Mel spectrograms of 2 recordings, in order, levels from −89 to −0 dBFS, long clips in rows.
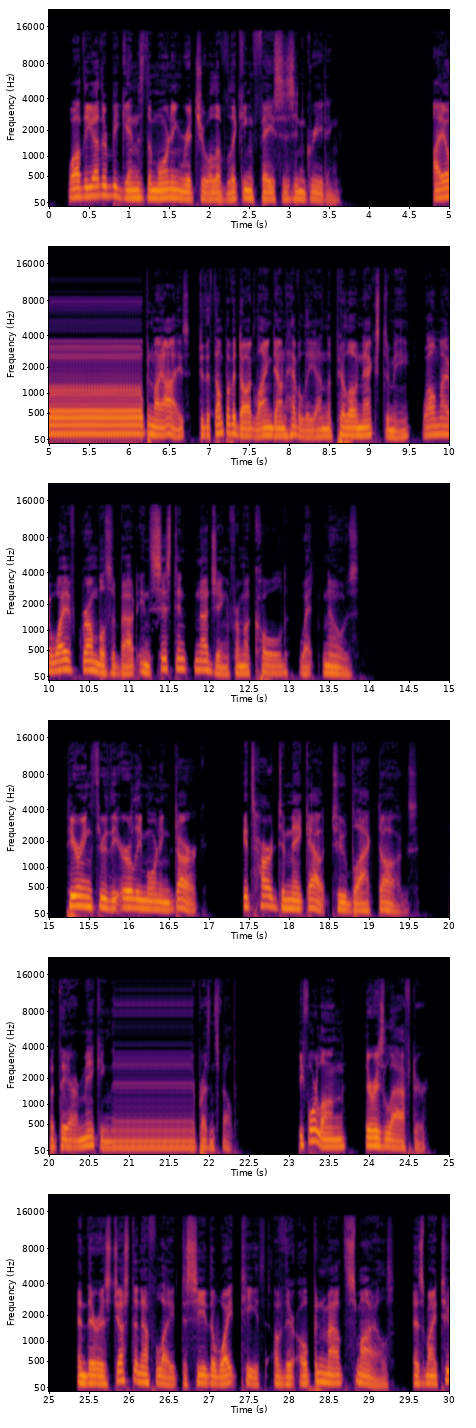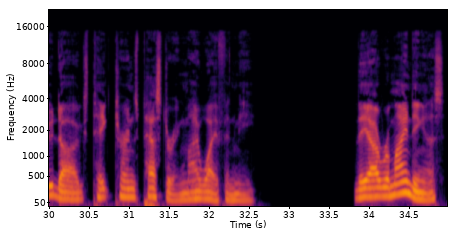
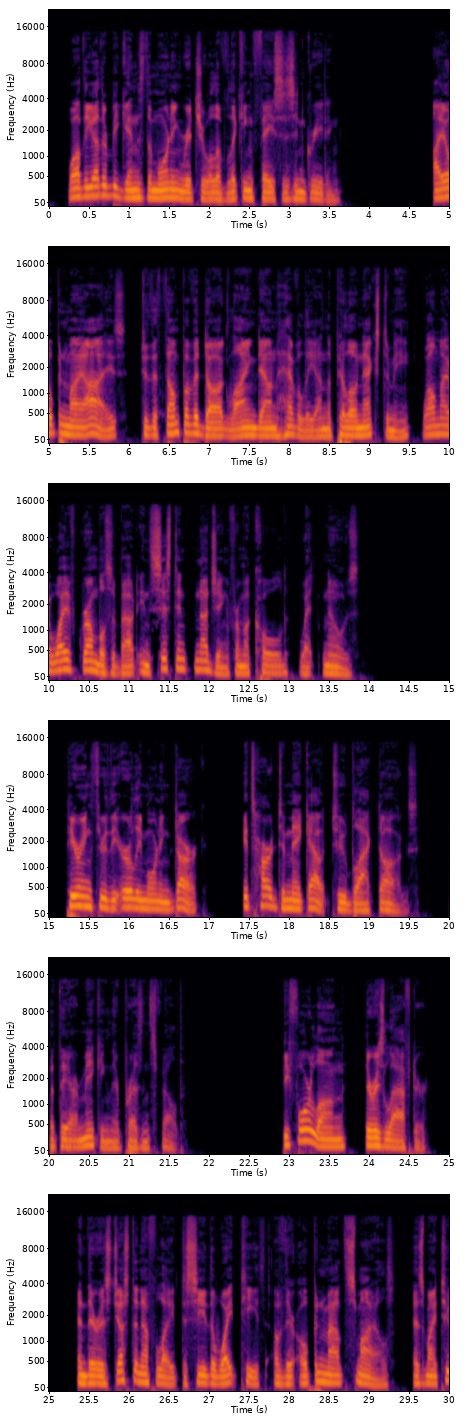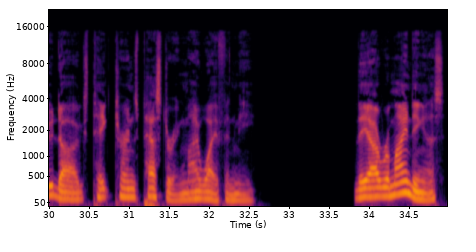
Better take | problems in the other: second | audio freezing; at 5 s for 1 s and at 21 s for 1 s

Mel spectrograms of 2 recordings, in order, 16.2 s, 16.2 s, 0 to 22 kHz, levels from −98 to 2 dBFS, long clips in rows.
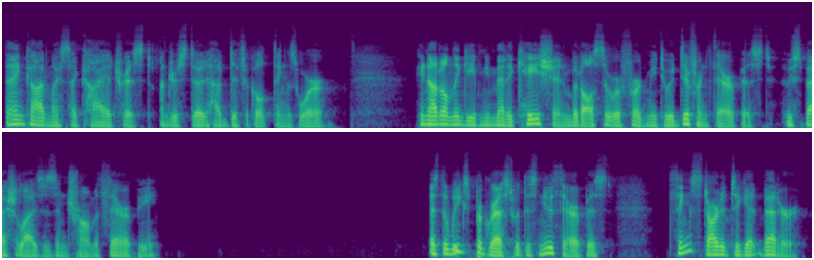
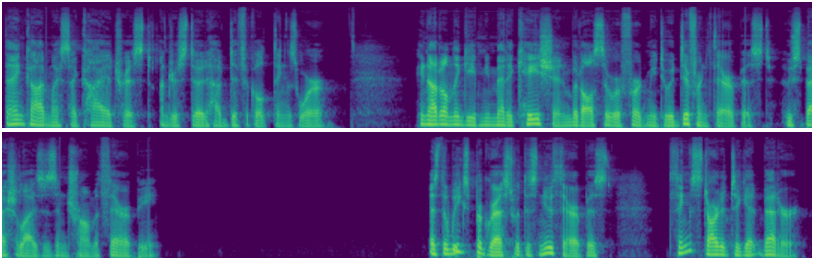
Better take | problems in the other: second | muffled; slightly; fading above 3.5 kHz

